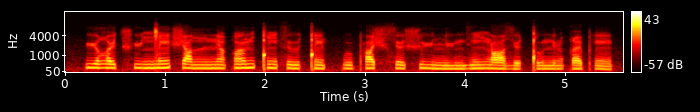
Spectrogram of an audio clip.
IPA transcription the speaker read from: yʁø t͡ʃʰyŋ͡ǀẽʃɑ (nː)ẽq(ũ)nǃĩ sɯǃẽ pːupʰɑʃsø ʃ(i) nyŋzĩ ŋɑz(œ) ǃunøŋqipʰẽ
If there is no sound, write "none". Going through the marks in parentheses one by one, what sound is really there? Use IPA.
nː, ũ, y, ø

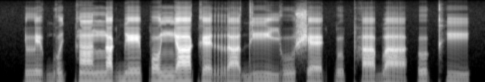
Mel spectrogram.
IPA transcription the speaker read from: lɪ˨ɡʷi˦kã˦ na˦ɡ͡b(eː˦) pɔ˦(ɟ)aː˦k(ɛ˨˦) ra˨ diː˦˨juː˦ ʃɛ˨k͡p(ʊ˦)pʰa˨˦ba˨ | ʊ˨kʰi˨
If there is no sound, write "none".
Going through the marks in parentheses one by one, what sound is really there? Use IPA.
eː˦, ɲ, ɛ˨, ʊ˨

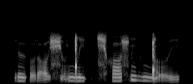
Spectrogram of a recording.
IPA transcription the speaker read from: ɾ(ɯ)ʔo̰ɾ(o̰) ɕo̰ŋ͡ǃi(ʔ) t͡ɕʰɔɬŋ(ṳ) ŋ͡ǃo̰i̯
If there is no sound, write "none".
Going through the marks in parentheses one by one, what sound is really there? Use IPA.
ɯ, ɔ̰, ʔ, ṳ

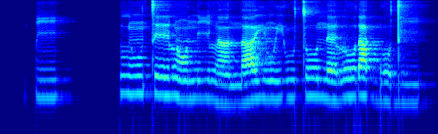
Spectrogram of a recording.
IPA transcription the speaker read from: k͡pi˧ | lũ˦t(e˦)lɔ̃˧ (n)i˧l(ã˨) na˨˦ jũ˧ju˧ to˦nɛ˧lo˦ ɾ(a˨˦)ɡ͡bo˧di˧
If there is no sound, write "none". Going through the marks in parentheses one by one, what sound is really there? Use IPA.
e˦, n, ã˨, a˦

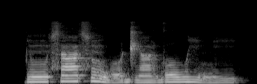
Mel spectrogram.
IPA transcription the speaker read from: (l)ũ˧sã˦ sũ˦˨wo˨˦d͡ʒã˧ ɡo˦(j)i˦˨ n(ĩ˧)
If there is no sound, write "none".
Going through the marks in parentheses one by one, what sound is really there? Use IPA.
ɾ, w, i˧

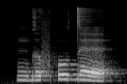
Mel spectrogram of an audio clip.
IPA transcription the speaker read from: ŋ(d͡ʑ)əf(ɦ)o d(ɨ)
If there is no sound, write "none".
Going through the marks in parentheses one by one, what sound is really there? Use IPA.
ɡ, ʔ, ɛ

